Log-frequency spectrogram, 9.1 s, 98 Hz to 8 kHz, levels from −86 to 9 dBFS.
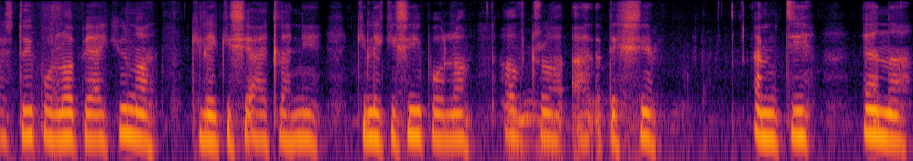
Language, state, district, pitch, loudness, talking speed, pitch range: Sumi, Nagaland, Kohima, 180 Hz, -21 LUFS, 85 wpm, 165-190 Hz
